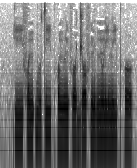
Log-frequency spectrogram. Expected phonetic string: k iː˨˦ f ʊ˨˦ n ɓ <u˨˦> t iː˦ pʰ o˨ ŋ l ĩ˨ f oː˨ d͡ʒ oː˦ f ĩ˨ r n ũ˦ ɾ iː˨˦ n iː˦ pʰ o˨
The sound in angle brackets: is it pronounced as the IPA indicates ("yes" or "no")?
yes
